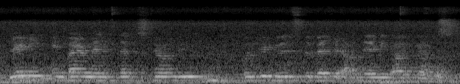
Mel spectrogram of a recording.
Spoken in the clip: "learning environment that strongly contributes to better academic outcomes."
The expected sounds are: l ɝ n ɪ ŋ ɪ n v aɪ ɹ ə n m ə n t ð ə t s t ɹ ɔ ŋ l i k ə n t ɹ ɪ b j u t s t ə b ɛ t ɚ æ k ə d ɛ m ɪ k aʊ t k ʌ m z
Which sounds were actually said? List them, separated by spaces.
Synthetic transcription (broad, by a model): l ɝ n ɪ ŋ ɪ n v aɪ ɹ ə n m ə n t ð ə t s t ɔ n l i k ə n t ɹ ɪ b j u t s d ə b ɛ t ɚ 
